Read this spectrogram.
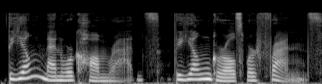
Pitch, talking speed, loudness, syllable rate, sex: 210 Hz, 185 wpm, -15 LUFS, 4.8 syllables/s, female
